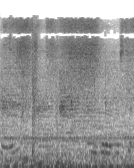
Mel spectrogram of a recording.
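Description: Busy café room noise: a steady hiss over a low hum, with faint chatter of other people and a few sharp clicks.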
